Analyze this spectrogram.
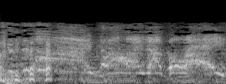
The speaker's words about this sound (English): It's a crazy screaming lady.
